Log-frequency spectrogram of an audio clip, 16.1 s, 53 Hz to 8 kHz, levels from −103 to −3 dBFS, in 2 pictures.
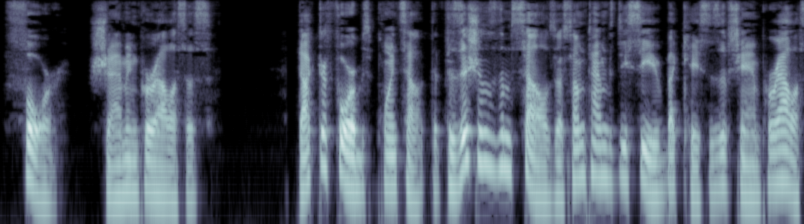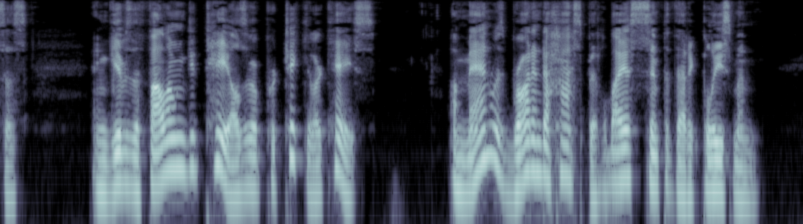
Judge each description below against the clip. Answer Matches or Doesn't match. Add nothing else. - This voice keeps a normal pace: Doesn't match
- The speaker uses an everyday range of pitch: Doesn't match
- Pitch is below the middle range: Matches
